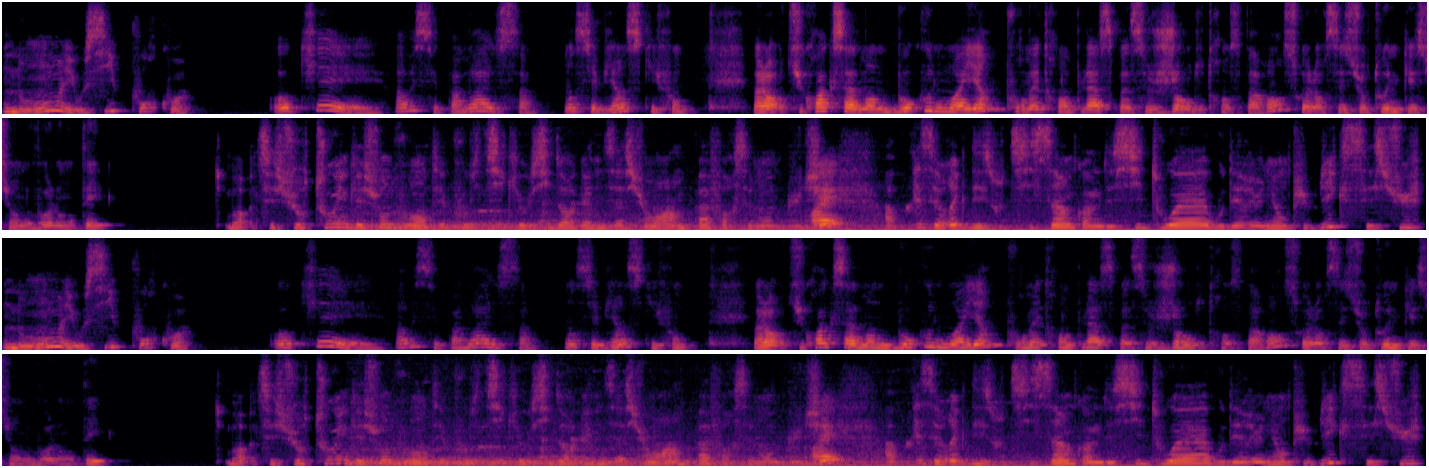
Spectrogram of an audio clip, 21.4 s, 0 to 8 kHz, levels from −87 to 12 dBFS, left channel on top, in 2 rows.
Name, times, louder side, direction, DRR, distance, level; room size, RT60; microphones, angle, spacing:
voice 1, 0.0-1.4 12.4-17.2 17.5-21.3, equal, 10° left, 0.3 m, -35 dB
voice 2, 2.0-11.5 16.7-17.0 17.7-17.9, left 2 dB, 55° left, 0.6 m, -34 dB
sound 1, 13.2-19.6, right 1 dB, 85° right, 0.8 m, -40 dB
3.2 x 2.3 x 2.5 m
head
